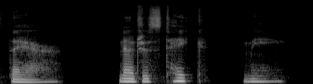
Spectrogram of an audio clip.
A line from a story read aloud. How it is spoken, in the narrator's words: she sighs and says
